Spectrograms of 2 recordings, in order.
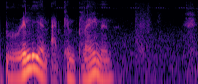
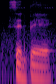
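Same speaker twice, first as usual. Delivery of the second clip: ordinary delivery, nothing marked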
